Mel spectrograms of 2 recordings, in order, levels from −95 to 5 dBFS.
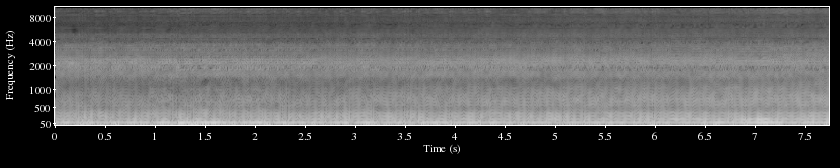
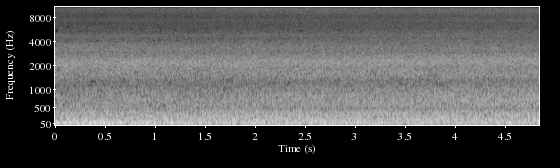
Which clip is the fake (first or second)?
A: first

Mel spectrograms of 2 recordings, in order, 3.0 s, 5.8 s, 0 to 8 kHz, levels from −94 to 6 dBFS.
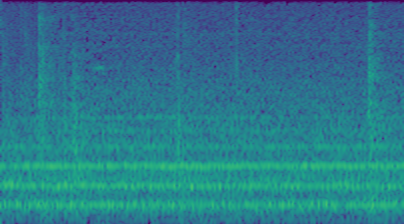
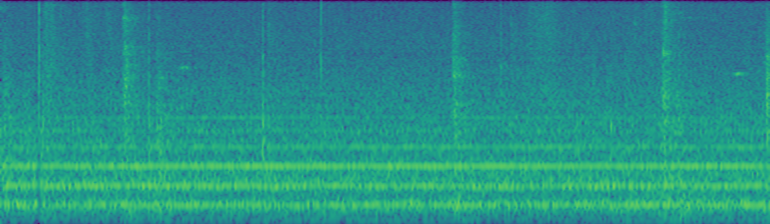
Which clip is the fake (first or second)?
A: first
